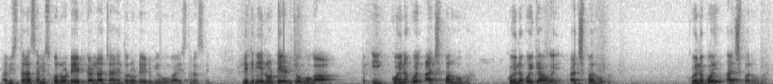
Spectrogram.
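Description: A man with a Bihari accent teaching physics in a coaching classroom, repeating key terms slowly and asking and answering his own questions. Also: sits high, big pitch swings. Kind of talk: classroom lecture at a board.

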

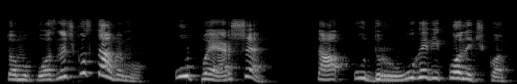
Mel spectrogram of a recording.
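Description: A woman teacher speaking slowly and carefully in a sing-song voice, giving a reading lesson for young children. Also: a little high, very animated, fairly bright tone. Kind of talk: slow, clearly articulated children's reading lesson.

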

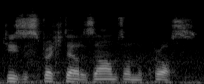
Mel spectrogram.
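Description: Earnest man preaching a gentle devotional. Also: mid-range voice, steady tone, moderate pace, a little hiss or hum. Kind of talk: devotional Bible reading and prayer.

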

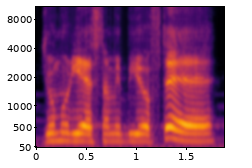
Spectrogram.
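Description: Brief: male host, reaction commentary, blunt and exasperated, slightly high voice. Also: fairly even intonation, clear, resonant tone, faint music behind. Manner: blunt, exasperated, rising heat.

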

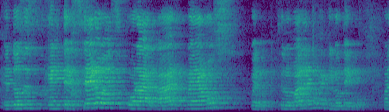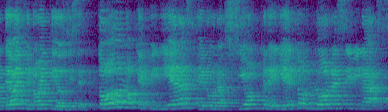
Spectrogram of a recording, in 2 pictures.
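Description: A woman's voice: high-pitched, measured pace, a bit bright, slight background noise. A woman youth leader preaching a sermon, emphatic, acting out prayers in a pleading voice, recorded in a church hall. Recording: echoey hall recorded from far off.

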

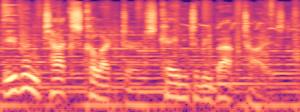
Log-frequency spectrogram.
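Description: A man narrating scripture as a solemn storyteller in a video game, measured and formal. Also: on the low side, very animated. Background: game music.

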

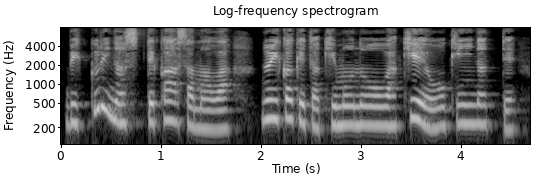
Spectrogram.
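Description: A woman reading a children's story aloud in gentle, measured, old-fashioned storybook narration. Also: fairly high pitch.

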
